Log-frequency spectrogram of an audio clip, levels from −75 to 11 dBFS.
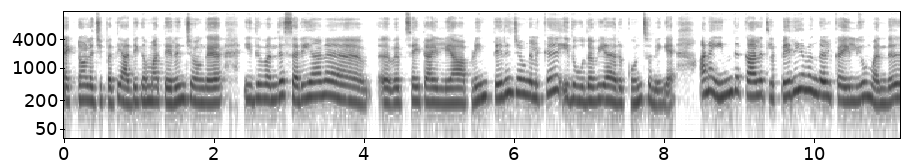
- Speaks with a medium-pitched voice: No, high, 215 Hz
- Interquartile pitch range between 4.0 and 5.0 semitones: Yes, average, 4.5 semitones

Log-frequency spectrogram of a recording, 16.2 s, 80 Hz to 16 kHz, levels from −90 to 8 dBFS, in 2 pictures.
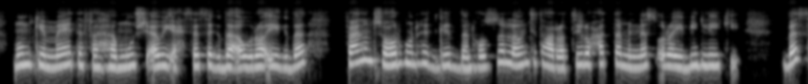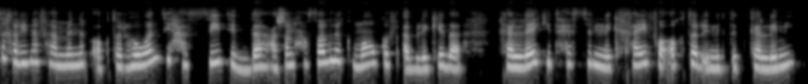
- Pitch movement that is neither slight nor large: Yes, average, 3.6 semitones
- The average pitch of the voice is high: Yes, very high, 260 Hz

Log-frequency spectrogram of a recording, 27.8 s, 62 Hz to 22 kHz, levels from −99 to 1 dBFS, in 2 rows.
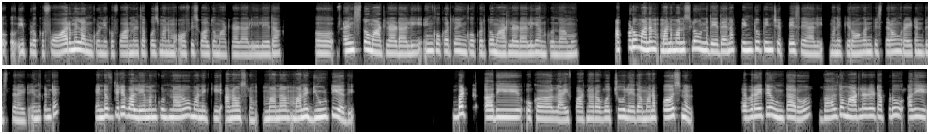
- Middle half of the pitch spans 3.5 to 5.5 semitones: Yes, average, 4.2 semitones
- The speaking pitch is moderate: No, high, 225 Hz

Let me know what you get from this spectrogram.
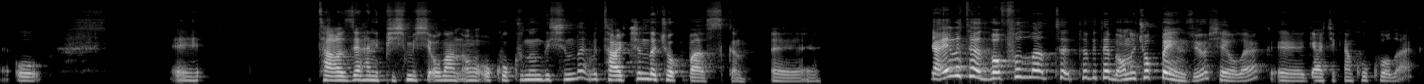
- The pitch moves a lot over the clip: Yes, wide, 7.3 semitones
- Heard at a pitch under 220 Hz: Yes, high, 205 Hz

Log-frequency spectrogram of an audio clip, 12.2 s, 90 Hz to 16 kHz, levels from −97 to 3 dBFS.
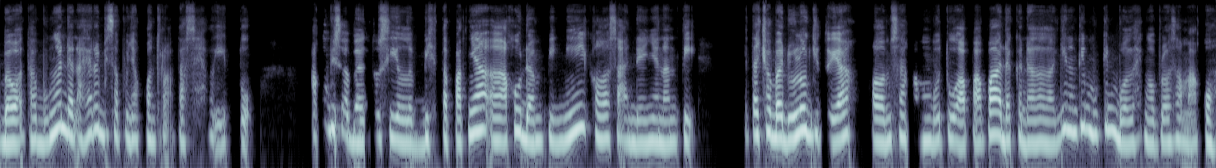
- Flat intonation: No, average, 3.6 semitones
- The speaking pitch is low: No, high, 215 Hz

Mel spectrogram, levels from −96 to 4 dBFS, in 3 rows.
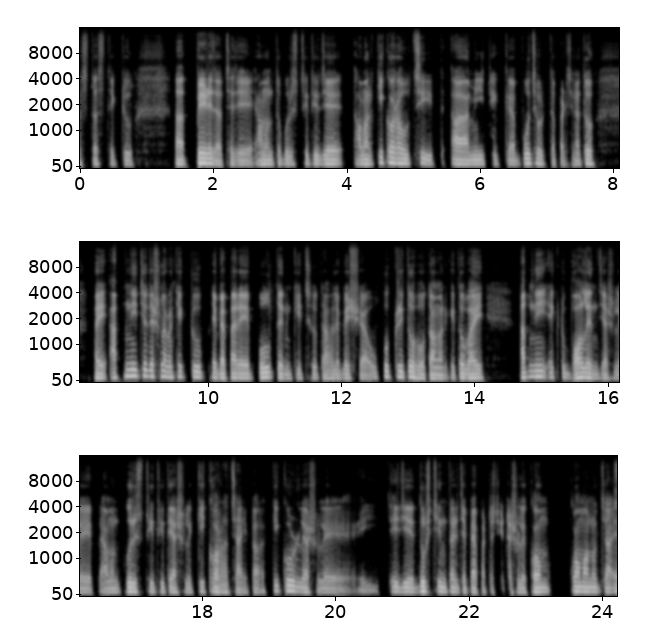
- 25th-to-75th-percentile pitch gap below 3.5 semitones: Yes, average, 3.1 semitones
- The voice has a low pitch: Yes, low, 115 Hz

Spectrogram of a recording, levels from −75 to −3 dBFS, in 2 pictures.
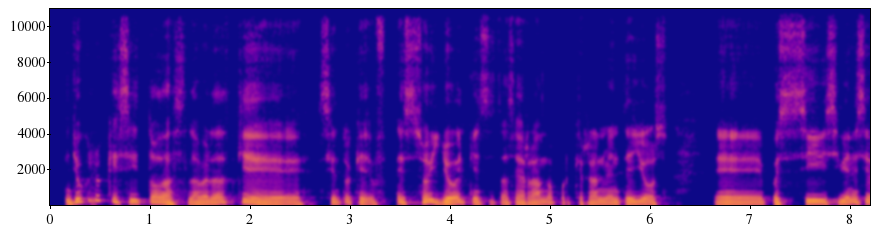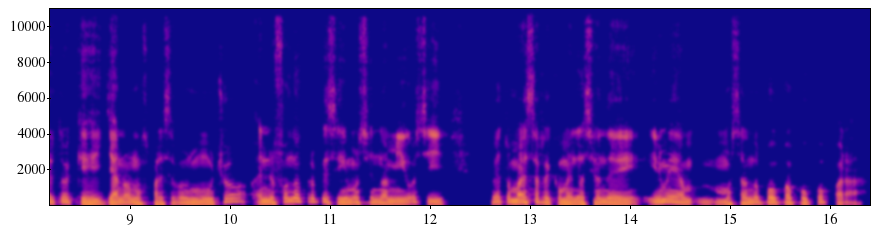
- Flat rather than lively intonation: No, average, 3.1 semitones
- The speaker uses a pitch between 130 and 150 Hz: Yes, medium, 140 Hz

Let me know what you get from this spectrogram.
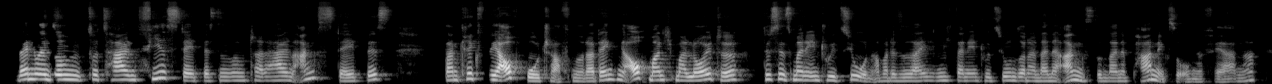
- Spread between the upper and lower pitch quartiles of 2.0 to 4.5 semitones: No, average, 5.0 semitones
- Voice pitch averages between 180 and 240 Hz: Yes, high, 190 Hz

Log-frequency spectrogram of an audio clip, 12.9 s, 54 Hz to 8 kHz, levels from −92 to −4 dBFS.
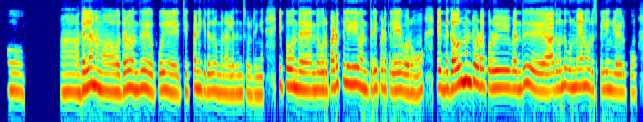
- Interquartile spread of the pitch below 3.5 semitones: Yes, average, 2.9 semitones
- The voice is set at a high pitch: Yes, high, 215 Hz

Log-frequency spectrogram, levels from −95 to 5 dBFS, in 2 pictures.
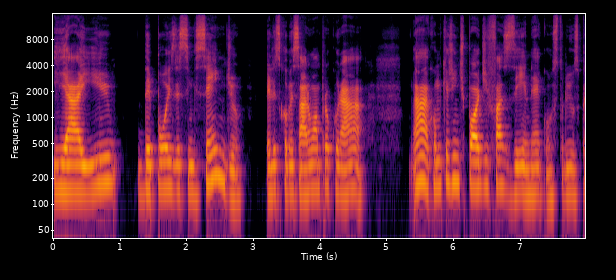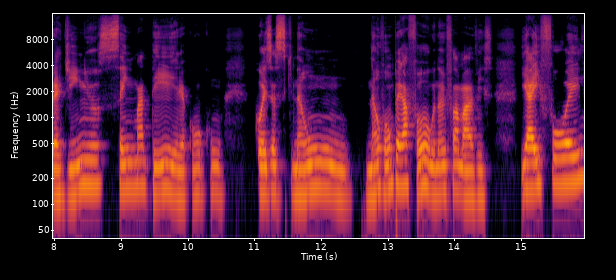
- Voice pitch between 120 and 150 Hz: Yes, medium, 140 Hz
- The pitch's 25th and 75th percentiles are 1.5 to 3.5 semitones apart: Yes, average, 2.8 semitones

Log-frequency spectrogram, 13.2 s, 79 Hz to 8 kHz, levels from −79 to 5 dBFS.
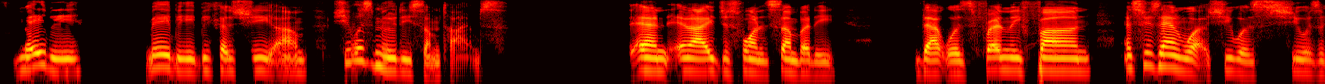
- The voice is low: No, medium, 165 Hz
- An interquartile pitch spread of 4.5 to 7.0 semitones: No, average, 3.6 semitones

